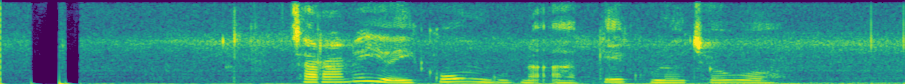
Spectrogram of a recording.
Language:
Javanese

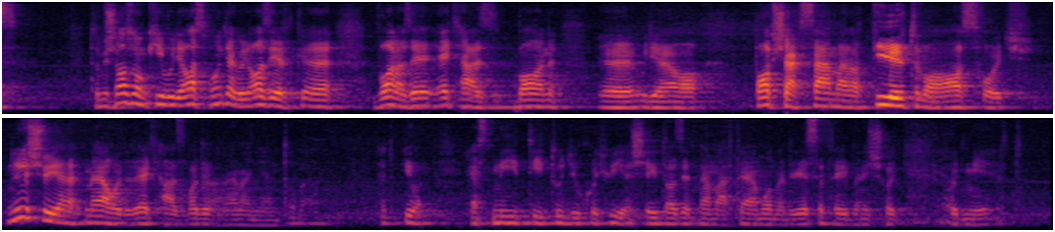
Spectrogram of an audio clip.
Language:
Hungarian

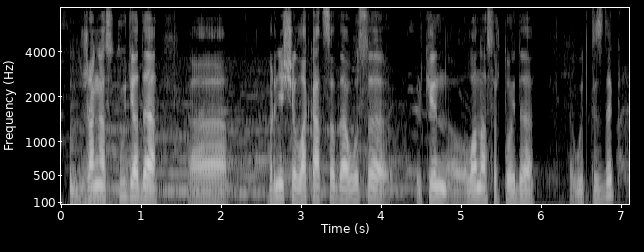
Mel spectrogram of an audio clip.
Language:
Kazakh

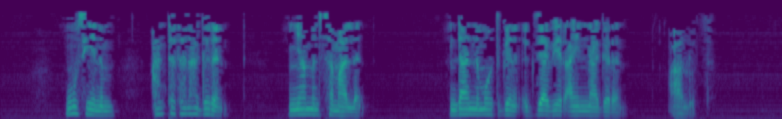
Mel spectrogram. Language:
Amharic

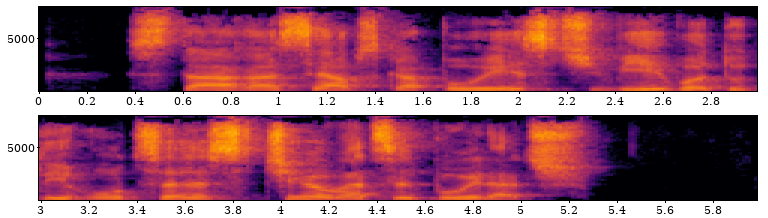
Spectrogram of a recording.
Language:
Upper Sorbian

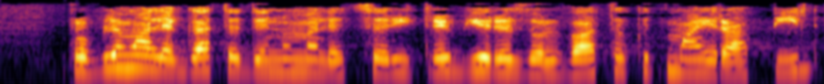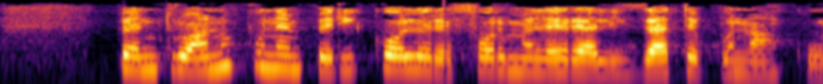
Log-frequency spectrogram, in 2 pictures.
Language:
Romanian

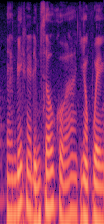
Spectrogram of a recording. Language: Vietnamese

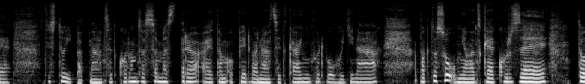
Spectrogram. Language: Czech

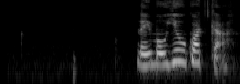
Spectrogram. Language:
Cantonese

